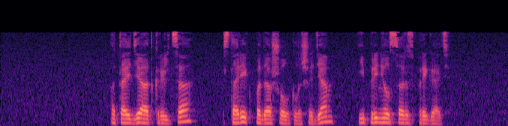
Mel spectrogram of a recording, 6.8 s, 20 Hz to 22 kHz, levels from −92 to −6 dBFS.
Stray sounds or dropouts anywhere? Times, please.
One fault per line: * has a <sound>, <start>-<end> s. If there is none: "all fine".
all fine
